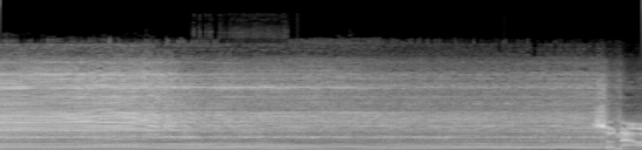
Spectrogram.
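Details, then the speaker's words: Dennison Multipress hydraulic press pump motor first run: steady electric hum with even pump whir, no grinding or chatter; motor sounds healthy. "whoa, donc ça a fait fonctionner la [Musique] du moteur, ça sonne plutôt bien [Rires]"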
